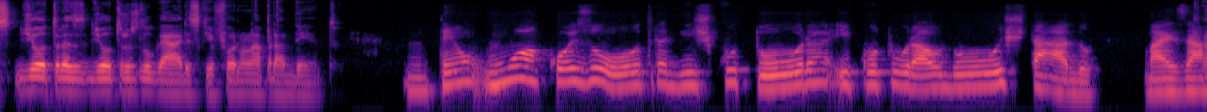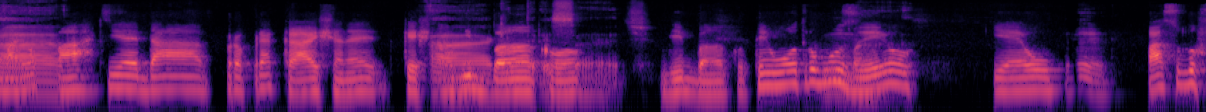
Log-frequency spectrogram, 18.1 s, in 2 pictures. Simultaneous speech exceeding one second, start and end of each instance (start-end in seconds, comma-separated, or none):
12.3-13.5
